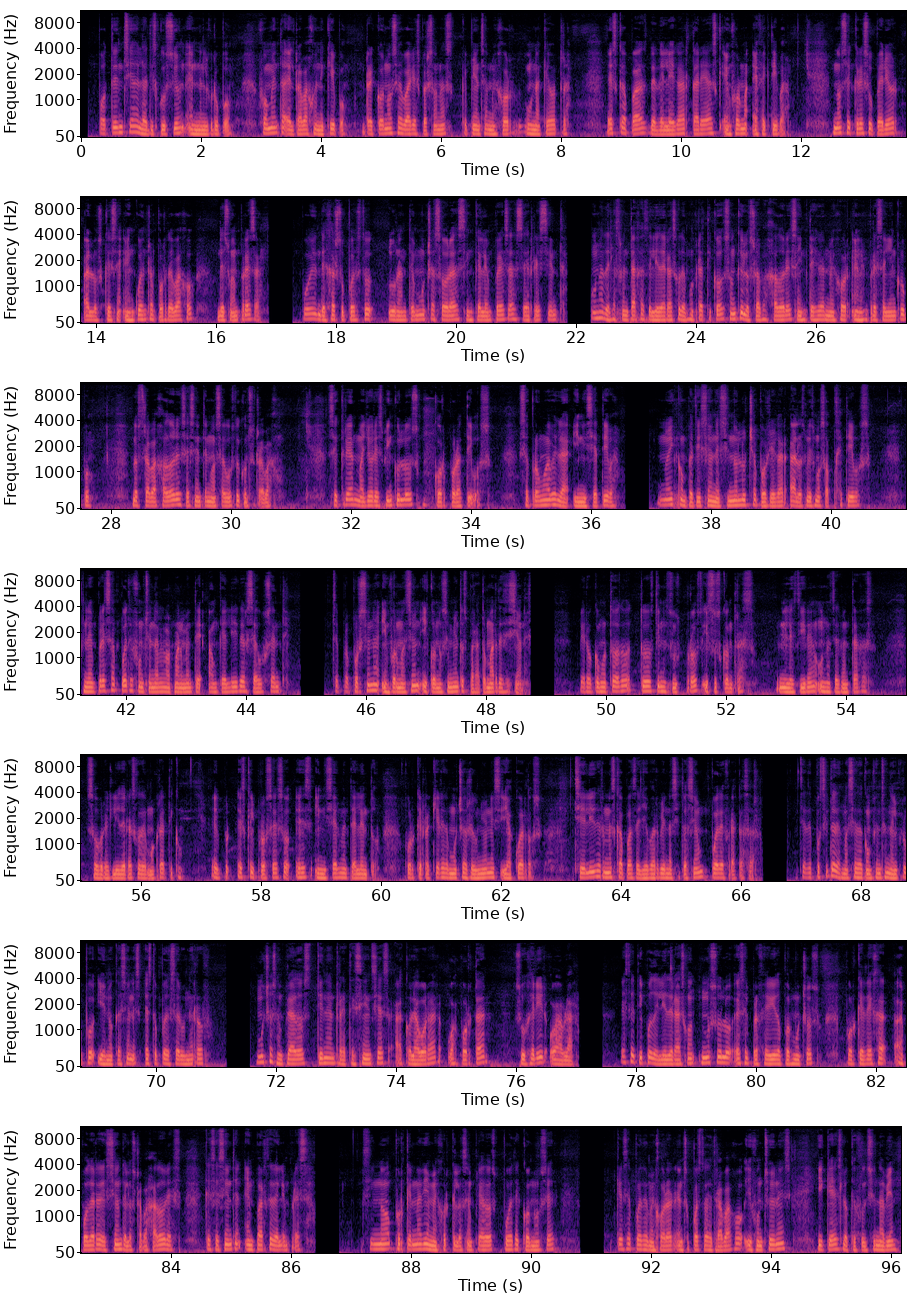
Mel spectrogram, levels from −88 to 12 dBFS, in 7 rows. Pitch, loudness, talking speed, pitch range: 115 Hz, -21 LUFS, 155 wpm, 105-125 Hz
